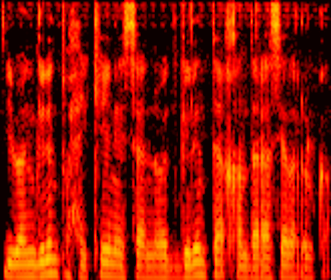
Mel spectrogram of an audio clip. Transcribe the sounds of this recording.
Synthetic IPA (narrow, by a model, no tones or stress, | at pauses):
ɗɪβaːŋɡɛlɪnt̪ʰʊwɑħɑjkʰɛːnɛjsaːnːɐβɐd̪ɡɛlɪnt̪ʰɐqɑnd̪ɐɾaːsjɐðɐ̰ɗʊ̰lkʰɐ̥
